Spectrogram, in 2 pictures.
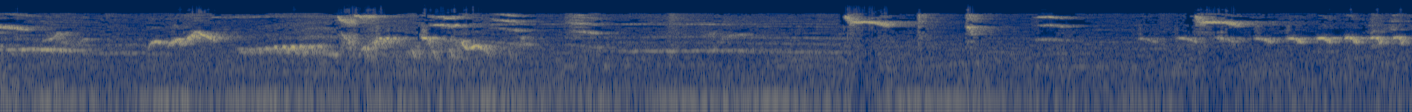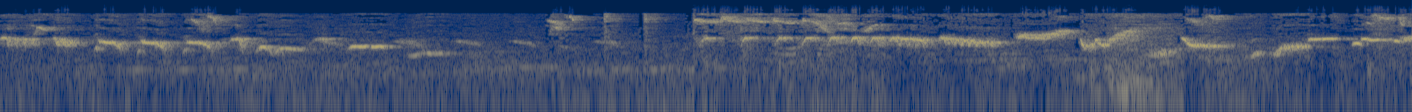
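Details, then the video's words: Long ngeplong bout from a white-rumped shama used as a therapy specialist: fluty whistles, then rapid trilled rattles and fast repeated chattering runs, loud and varied, with a faint low hum. "Murai batu spesialis terapi sedang ngeplong"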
